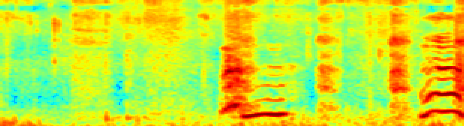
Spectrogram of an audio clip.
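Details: A grown-up rescue dog gives short, high, tonal whines that rise and then slide down, two brief cries about a second apart, with a woman talking softly in the background.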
